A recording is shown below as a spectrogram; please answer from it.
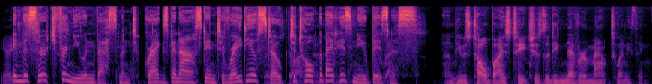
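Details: Adult narrator; normal adult speech.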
